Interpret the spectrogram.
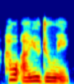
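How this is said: The voice falls at the end. The speaker calls it right. "We say"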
